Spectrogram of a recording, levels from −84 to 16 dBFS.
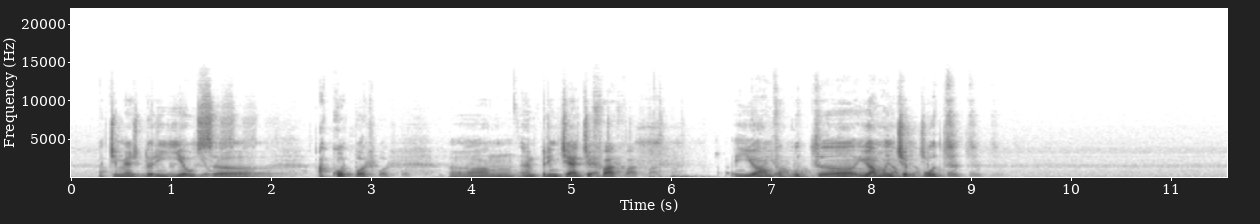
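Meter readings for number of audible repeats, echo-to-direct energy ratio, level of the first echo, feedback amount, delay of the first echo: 2, −14.0 dB, −14.5 dB, 28%, 224 ms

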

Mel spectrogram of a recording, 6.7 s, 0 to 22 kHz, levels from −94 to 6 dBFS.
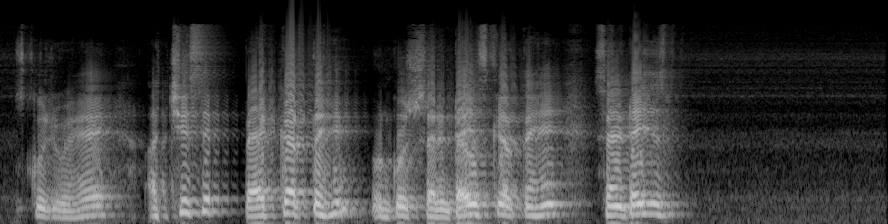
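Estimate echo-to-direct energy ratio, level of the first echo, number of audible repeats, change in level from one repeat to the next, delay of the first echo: −11.5 dB, −12.0 dB, 3, −8.5 dB, 71 ms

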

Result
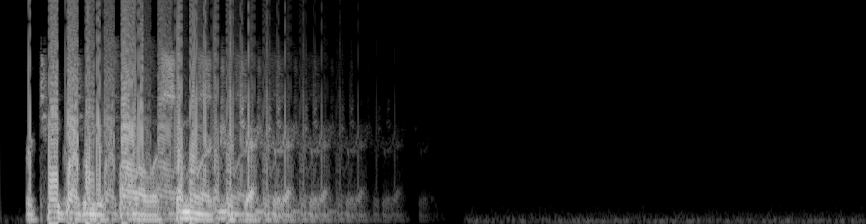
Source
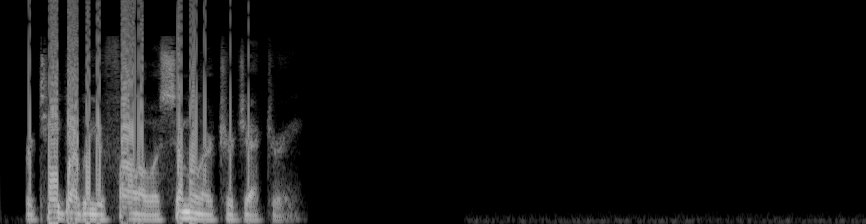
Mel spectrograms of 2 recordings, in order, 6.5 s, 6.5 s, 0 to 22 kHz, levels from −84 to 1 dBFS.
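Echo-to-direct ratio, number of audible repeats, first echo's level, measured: −7.5 dB, 3, −8.0 dB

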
